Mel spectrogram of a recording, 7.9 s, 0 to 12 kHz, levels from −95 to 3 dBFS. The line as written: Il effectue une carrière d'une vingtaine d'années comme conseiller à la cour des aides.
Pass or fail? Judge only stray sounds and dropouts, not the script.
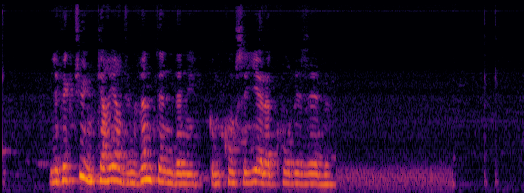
pass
